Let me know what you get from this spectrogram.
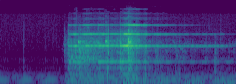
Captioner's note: cycle bell rings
